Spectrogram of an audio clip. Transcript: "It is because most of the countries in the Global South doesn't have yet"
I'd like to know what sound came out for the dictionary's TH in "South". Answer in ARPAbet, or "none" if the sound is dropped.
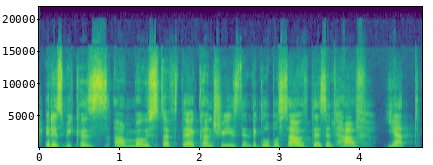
TH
